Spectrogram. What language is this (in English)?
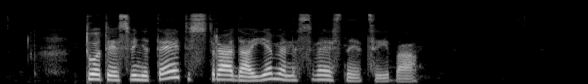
Latvian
